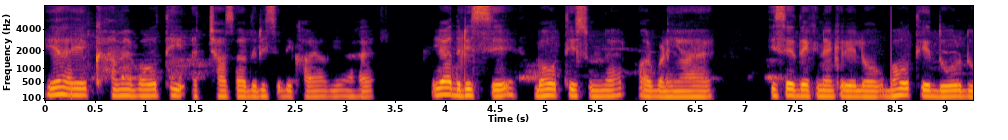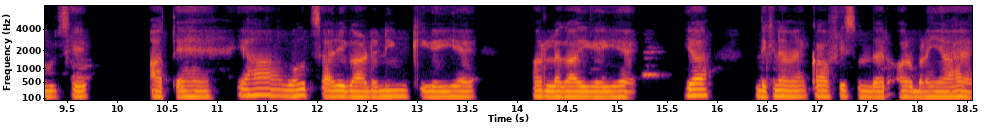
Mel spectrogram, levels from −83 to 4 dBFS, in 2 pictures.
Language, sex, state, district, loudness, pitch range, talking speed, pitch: Hindi, male, Bihar, Lakhisarai, -18 LUFS, 130-150 Hz, 170 wpm, 135 Hz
